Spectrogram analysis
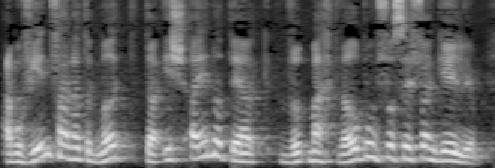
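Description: A man's voice: fairly high pitch, fast talker. A man preaching a sermon, telling personal stories and speaking straight to his listeners. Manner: animated storytelling, addressing listeners directly.

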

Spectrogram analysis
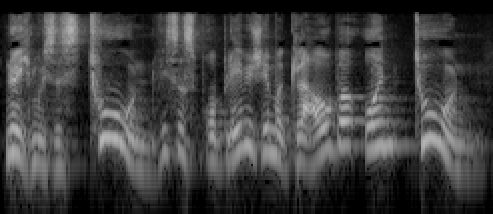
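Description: Man preaching, high and husky, earnest, speaks straight to the congregation. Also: very animated, moderate pace. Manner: earnest, addresses listeners with "wisst ihr", cites Bible verses. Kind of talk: sermon.

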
